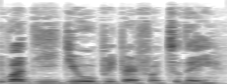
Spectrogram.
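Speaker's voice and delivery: ordinary talk, nothing marked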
